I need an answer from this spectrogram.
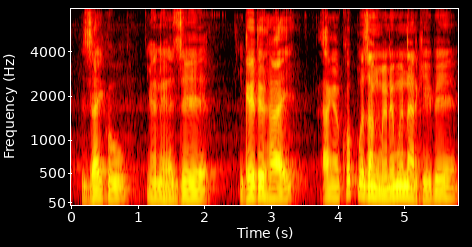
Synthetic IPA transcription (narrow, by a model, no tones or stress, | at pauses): zajkʰɯw | eneze | ɡɯdɯɦaj | aŋɯkʰup̚mɯzaŋmɯnɯmɯnaɾkʰebe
